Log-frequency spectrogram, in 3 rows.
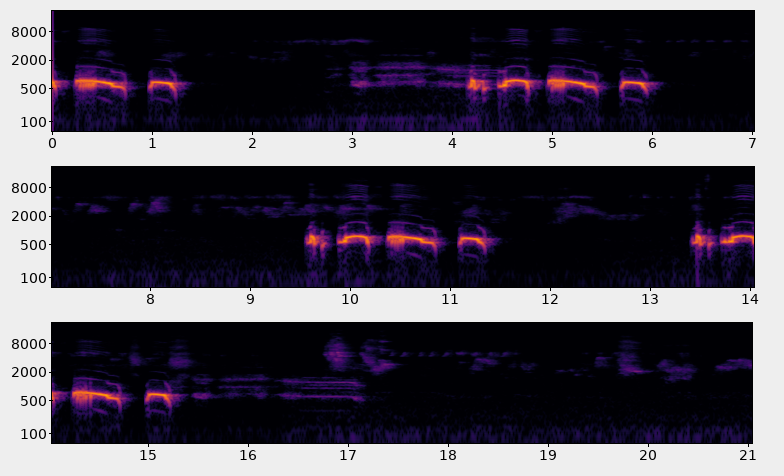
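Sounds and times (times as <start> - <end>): dove cooing: 0.0 - 1.4, 3.0 - 6.1, 9.5 - 11.6, 13.4 - 17.2.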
